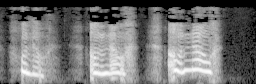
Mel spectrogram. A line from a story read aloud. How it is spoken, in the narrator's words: My own thoughts rose louder, terrified and elated, but still partly, desperately in denial, going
